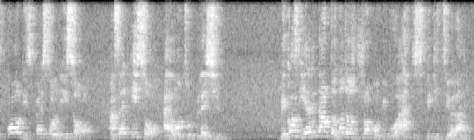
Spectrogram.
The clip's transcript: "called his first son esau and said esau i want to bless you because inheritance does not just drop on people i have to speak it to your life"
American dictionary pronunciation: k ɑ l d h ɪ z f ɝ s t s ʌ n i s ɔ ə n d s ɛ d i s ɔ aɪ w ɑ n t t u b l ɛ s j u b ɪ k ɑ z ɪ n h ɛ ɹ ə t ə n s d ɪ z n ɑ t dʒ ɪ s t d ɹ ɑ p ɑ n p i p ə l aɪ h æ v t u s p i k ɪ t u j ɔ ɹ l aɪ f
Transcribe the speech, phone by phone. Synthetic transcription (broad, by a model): k ɑ l d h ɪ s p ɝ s s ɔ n i s ɔ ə n s ɛ d i s ɔ aɪ w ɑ n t t u b l ɛ s j u b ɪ k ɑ s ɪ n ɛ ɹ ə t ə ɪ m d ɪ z n ɑ t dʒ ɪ s d ɹ ɑ p ɑ n p i p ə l aɪ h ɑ f t u s p i k ɪ t u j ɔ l aɪ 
